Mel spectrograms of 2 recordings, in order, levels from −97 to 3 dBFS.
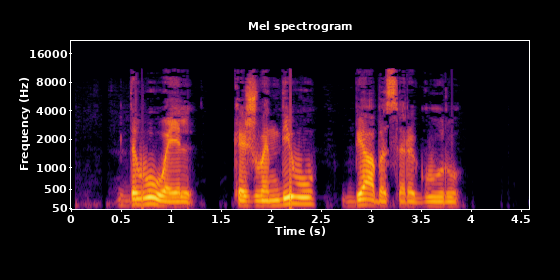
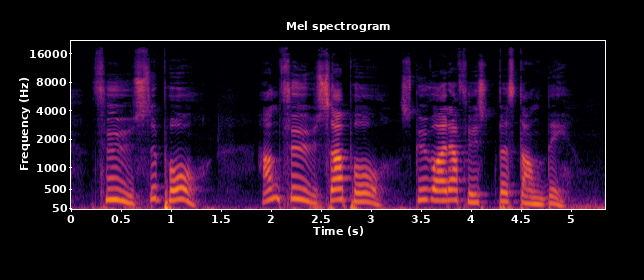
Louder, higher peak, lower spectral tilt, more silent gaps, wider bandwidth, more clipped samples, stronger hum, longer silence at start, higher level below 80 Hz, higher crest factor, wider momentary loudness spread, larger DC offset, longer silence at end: first, -15 LUFS vs -32 LUFS; first, 0 dBFS vs -12 dBFS; about the same, -4.5 dB/octave vs -5.5 dB/octave; first, 1.40-1.48 s vs none; second, 11.5 kHz vs 18.5 kHz; neither; neither; first, 0.45 s vs 0.1 s; second, -50 dBFS vs -40 dBFS; about the same, 16 dB vs 20 dB; about the same, 11 LU vs 13 LU; neither; first, 0.7 s vs 0 s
